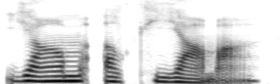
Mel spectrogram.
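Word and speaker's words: Yawm al-Qiyamah: Okay, so let's get the term right. It's pronounced Yam Alkiyama.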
